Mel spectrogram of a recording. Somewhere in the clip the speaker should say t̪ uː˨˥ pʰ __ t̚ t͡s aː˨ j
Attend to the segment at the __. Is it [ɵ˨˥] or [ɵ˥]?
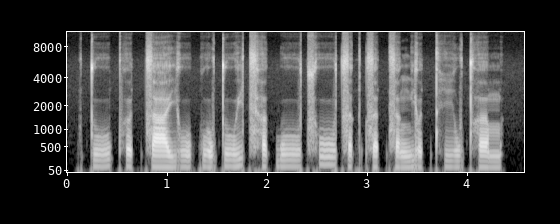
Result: ɵ˨˥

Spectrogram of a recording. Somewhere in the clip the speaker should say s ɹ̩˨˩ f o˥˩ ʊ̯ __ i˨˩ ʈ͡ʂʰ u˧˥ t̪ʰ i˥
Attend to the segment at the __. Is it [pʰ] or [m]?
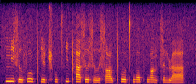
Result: pʰ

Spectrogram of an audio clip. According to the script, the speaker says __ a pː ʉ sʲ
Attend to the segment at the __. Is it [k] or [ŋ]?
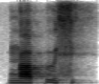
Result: ŋ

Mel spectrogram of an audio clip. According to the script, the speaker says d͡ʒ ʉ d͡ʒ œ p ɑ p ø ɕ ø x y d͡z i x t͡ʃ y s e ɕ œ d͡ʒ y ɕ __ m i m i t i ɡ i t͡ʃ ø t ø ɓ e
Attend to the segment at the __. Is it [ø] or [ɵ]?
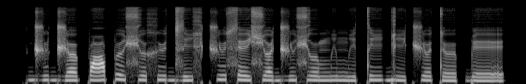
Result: ɵ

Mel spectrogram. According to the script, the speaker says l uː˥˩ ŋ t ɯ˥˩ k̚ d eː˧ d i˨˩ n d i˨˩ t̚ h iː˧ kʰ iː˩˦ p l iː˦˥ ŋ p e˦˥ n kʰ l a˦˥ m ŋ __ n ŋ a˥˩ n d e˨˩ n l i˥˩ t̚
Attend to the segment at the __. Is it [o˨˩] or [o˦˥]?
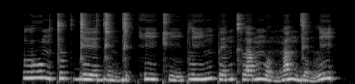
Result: o˨˩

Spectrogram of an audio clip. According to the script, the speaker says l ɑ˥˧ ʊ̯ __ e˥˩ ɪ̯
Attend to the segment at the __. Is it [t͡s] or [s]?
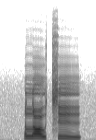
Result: t͡s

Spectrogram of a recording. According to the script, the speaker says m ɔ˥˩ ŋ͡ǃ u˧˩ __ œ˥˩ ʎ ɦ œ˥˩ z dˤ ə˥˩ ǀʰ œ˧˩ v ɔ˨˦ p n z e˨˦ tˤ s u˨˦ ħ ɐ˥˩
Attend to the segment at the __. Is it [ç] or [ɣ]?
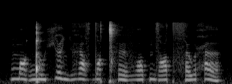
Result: ç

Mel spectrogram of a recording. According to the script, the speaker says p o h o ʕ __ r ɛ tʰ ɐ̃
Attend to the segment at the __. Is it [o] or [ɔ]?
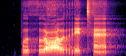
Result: ɔ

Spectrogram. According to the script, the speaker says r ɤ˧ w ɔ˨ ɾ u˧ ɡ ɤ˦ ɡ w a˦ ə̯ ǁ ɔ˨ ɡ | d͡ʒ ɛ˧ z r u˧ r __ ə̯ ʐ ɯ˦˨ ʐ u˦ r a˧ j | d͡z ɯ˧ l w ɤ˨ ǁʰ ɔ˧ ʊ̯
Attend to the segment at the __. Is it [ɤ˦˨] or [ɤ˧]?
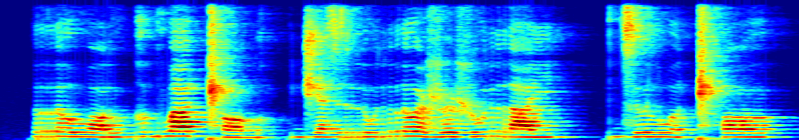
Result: ɤ˦˨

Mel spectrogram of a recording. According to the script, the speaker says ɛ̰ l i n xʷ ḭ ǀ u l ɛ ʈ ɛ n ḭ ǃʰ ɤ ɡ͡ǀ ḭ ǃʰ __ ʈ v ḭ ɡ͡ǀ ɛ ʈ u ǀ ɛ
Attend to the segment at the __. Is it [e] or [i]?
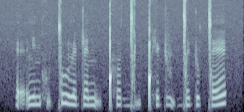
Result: e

